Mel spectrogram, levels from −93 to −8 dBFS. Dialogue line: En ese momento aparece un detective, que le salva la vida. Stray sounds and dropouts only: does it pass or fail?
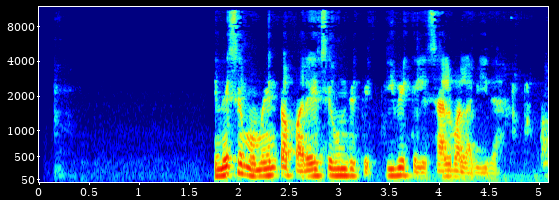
pass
